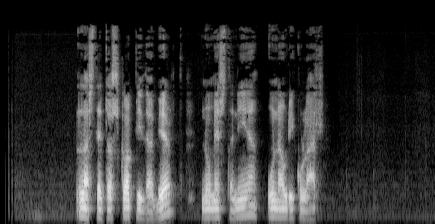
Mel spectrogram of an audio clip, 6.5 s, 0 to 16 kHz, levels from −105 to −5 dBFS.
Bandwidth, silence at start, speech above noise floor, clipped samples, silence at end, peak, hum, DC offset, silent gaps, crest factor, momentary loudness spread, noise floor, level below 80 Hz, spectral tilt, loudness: 11.5 kHz; 1.15 s; 53 dB; under 0.1%; 1.7 s; -4 dBFS; none; under 0.1%; none; 22 dB; 11 LU; -76 dBFS; -56 dBFS; -5.5 dB/octave; -24 LUFS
